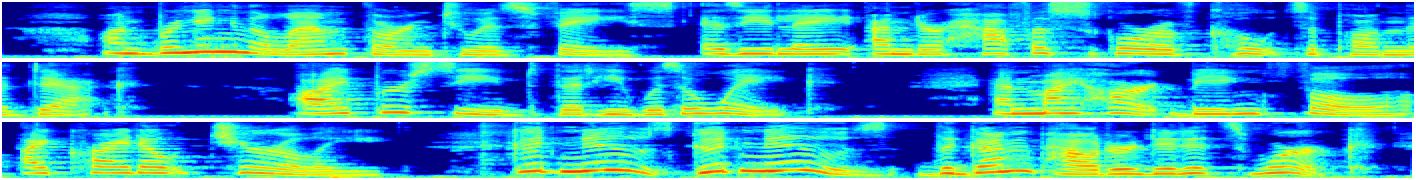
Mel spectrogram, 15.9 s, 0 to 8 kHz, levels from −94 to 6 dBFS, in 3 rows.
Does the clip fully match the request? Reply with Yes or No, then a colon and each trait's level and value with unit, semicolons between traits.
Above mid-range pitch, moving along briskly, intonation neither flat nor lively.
No: very high, 250 Hz; average, 160 wpm; average, 4.4 semitones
